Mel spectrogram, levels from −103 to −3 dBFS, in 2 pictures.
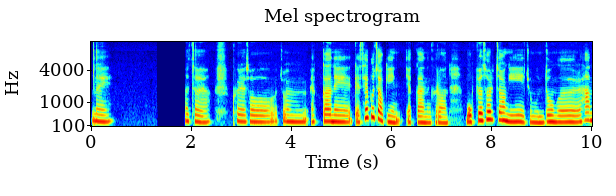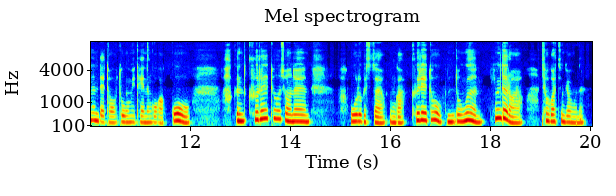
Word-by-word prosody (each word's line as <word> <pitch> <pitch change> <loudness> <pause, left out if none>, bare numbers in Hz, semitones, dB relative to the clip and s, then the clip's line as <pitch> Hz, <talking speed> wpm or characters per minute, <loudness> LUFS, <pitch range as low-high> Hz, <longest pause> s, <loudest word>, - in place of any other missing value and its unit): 네. 220 -2 -2 1.4
맞아요. 210 -3 -3 0.4
그래서 210 -1 -3
좀 210 0 -1
약간의 210 -1 +1
이게 225 - -4
세부적인 245 - +2
약간 190 -2 -2
그런 180 -2 -4 0.3
목표 205 +5 +3
설정이 235 -7 +2
좀 195 -2 -3
운동을 200 +1 0
하는데 245 -3 -1
더 185 -1 -7
도움이 195 -1 -5
되는 190 -1 -6
것 185 -1 -8
같고 185 +3 +2 0.6
아 - - -13
근 230 -2 +6
그래도 300 +2 +2
저는 220 -5 +2 0.6
아 - - -26 0.2
모르겠어요. 200 -5 -1
뭔가 185 -1 -3
그래도 250 -2 +3
운동은 215 0 +3 0.2
힘들어요, 275 - +4 0.4
저 235 - -1
같은 220 0 -1
경우는. 190 -1 -5
210 Hz, 220 characters per minute, -21 LUFS, 195-230 Hz, 1.4 s, 근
